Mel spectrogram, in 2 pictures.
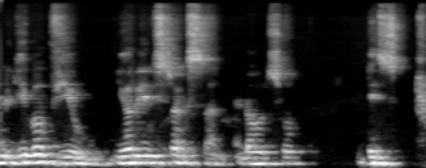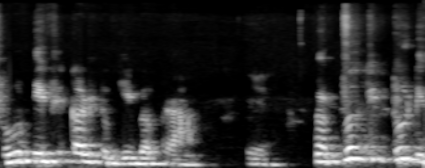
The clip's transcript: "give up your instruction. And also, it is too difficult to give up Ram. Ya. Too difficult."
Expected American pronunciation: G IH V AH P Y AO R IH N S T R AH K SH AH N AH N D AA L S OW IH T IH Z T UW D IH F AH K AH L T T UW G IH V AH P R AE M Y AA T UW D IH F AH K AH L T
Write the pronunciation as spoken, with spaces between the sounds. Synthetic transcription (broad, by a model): G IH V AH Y Y AO R IH N S T R AH K SH AH N AH N D AA L S OW IH T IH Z T UW D IH F AH K AH L T T UW G IH V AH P R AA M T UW T UW D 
